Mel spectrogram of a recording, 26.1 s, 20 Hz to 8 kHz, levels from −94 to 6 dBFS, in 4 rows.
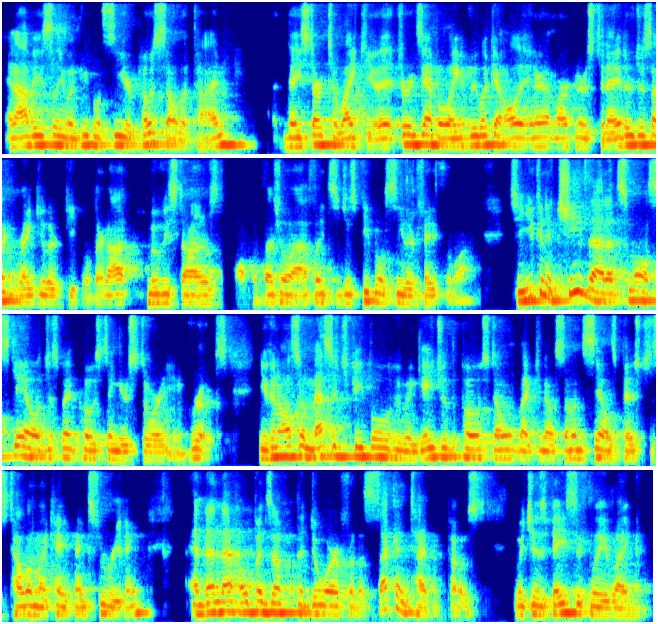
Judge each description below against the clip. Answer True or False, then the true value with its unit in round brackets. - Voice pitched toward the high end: False (125 Hz)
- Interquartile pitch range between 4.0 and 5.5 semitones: False (3.4 semitones)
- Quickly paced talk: True (240 wpm)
